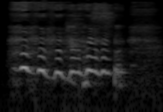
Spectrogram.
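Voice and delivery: loud, high real laugh at her own joke; high burst of laughter. Real, not acted. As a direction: crack up laughing. Laughing at own joke's end.

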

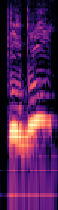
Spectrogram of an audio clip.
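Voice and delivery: high two-note notification sound; imitated messenger alert. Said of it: "the fucking messenger noise".

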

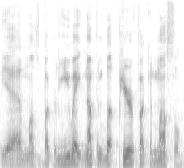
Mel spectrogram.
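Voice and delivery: ordinary talk, nothing marked

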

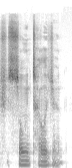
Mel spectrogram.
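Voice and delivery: ordinary talk, nothing marked

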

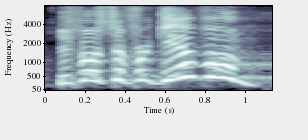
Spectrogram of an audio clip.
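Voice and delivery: forgive punched, high; high fast emphatic call; emphatic high preaching. Acted. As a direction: drive forgive home.

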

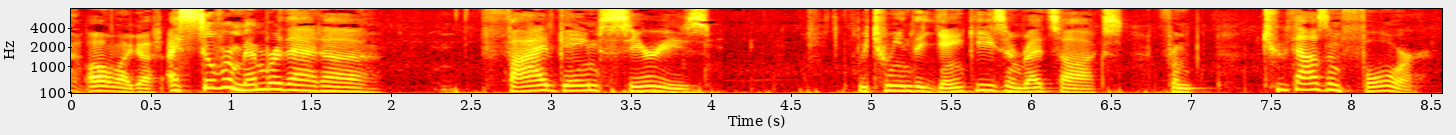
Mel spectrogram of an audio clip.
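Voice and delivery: ordinary delivery

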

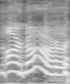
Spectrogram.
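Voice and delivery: loud high words through laughter; laughing. Real, not acted. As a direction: laugh the line out. Laughing at the TikTok.

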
